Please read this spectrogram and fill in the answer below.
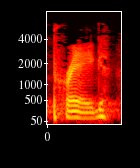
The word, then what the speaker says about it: Prague: It's spelled Prague, like the country, or is it a country or a city? I don't even know. It's spelled like Prague, but we're Oklahoma, and we can't say anything fancy, so it's Prague.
